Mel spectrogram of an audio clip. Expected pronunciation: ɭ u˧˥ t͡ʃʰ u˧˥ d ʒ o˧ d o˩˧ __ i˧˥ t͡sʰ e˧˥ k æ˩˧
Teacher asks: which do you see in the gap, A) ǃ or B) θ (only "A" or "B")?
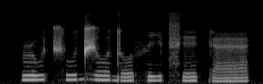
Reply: B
